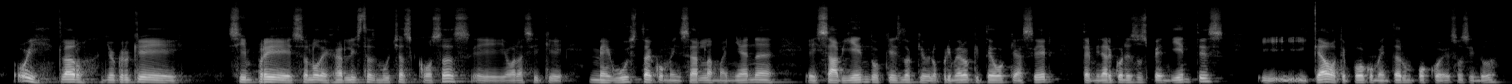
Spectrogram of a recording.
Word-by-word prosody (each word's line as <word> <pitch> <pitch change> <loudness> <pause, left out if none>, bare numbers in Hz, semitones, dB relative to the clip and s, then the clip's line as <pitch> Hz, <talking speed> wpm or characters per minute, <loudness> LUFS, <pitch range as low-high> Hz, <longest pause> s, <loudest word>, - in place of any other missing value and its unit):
¡Uy! - - +3 0.2
Claro. 115 -2 +5
Yo 105 +1 -3
creo 105 -2 -1
que 105 -5 +1 0.4
siempre 110 -2 +3
suelo 110 +3 +1
dejar 105 +1 +1
listas 105 0 -2
muchas 100 +2 -4
cosas, 135 +8 -1
eh, 90 -2 -4
ahora 95 +1 -2
sí 95 +2 -9
que, 90 -3 -5 0.2
me 105 -2 0
gusta 110 +4 +1
comenzar 100 0 -1
la 100 -1 -1
mañana, 100 +3 -2 0.3
eh, - - -3
sabiendo 105 +3 +2
qué 105 - -3
es 100 - -3
lo 105 -1 -1
que 105 -2 -3
lo 95 0 -3
primero 105 +3 +1
que - - -8
tengo 100 -1 +2
que - - -1
hacer, 115 +5 -1 0.3
terminar 100 +2 0
con 110 - 0
esos 105 +1 -5
pendientes 115 +9 -2 0.3
y 95 -2 -6
y - - -9
claro, - - +7
te - - -3
puedo 105 - +3
comentar 95 +1 0
un 100 -2 -9
poco 100 -2 -2
de 90 - -2
eso, 110 - -9
sin 95 -4 -9
duda. 105 +3 -4
100 Hz, 190 wpm, -25 LUFS, 95-110 Hz, 0.4 s, claro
